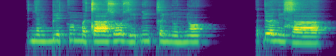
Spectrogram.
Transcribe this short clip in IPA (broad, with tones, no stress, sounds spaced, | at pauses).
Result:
ɡ ɛ̃˧ ɡ͡b e˧ k ũ˧ m ə˨ t aː˧ z o˦˨ z i˨ ɗ ĩ˧ k ə˧ ɲ ũ˨ ɲ ɔ̃˧ | ɗ ə˦ l i˨ z aː˨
